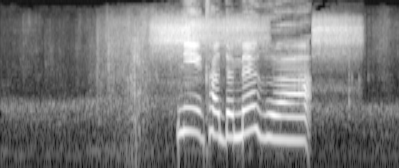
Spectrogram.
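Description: A snake hisses loudly.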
